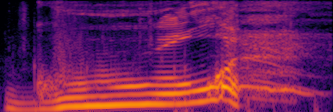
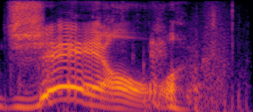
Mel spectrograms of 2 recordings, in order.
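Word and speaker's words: gaol: They pronounced that word ghoul because in what world is g o a l jail?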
